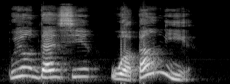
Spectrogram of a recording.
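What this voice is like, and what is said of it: Clear, crisp little bird voice. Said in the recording (Chinese): “它用清脆的声音说”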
